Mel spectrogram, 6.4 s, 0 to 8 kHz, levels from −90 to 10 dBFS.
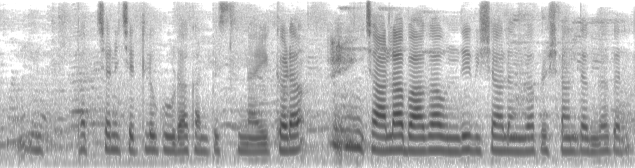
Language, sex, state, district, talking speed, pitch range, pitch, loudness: Telugu, female, Telangana, Nalgonda, 95 wpm, 205-230 Hz, 215 Hz, -27 LUFS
